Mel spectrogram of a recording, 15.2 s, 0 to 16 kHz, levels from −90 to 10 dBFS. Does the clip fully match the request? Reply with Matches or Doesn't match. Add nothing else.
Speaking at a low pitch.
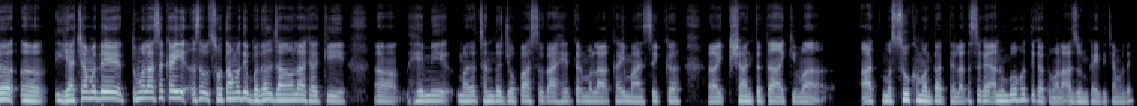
Matches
